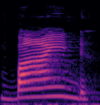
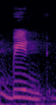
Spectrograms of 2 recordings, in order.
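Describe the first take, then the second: First: The vowel sounds like 'eye'. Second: The vowel sounds like 'ih'. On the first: The speaker calls it right. "आई से पढ़ते हैं" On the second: The speaker calls it wrong. "बिंड पढ़ देंगे"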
